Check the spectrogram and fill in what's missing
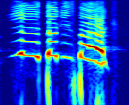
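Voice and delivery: high, loud, drawn-out crowd cheer; rowdy bar cheer. Retold or imitated. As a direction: roar it like a bar full of regulars. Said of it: "everyone's like".

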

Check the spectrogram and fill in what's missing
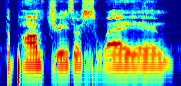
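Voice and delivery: very slow, drawn-out words; dreamy enchantment. Retold or imitated. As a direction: stretch it out as if entranced. Liquor store as heavenly vision.

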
